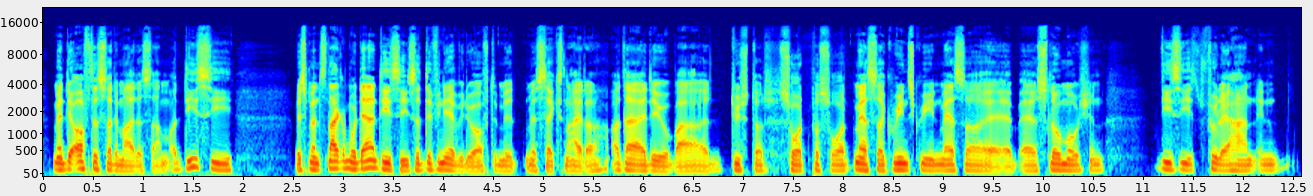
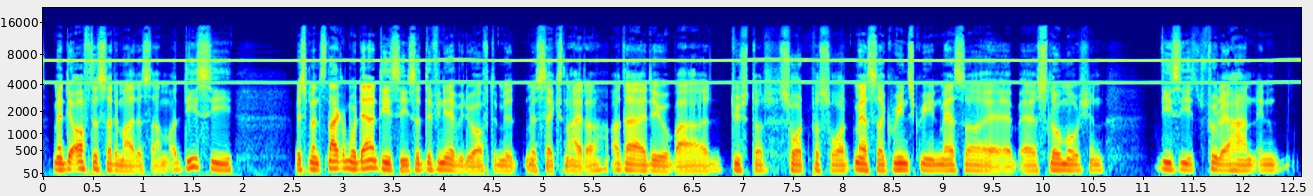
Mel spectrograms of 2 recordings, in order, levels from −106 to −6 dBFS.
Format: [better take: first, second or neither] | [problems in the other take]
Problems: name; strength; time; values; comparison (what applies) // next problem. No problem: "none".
first | high-pitched whine; noticeable; throughout; 7 kHz, 10 dB below the speech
